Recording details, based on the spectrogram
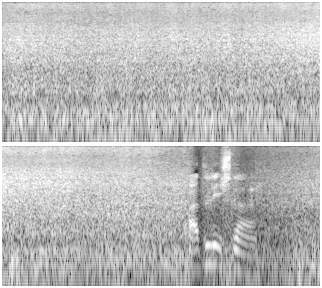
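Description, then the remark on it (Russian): Loud, continuous roar of a big sea wave crashing onto rocks and stones, a dense wash of crashing water, with a man's voice speaking briefly near the end. “Идет хорошая волна. И сейчас как? По каменюкам.”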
